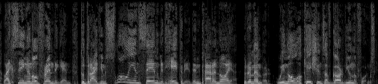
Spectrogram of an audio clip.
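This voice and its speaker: A man playing a wry Russian submarine captain in a video game, briefing a heist crew with deadpan, folksy remarks and a Russian accent. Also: high-pitched, slightly rough, no echo, studio quality, exaggerated voice. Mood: dry, instructive. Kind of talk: scripted game mission briefing.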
